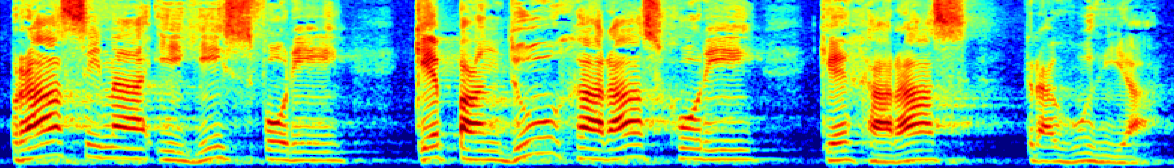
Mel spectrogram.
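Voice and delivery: slow, measured Greek recitation; reciting a spring poem from childhood, slowly; poem recited in Greek. Retold or imitated. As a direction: savour each line of the old poem. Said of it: "I'm gonna read it in Greek".

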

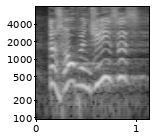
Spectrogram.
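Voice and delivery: dawning disbelief; a stranger repeating the words he just heard; incredulous stranger. Retold or imitated. Stranger questions, retold dream.

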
